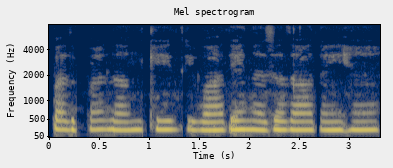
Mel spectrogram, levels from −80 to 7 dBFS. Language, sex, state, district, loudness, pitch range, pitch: Hindi, female, Maharashtra, Mumbai Suburban, -13 LUFS, 220-230 Hz, 225 Hz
